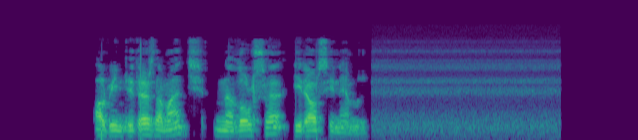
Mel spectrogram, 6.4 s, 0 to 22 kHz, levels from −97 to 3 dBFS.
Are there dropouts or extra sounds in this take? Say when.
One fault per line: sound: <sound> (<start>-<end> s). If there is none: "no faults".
no faults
